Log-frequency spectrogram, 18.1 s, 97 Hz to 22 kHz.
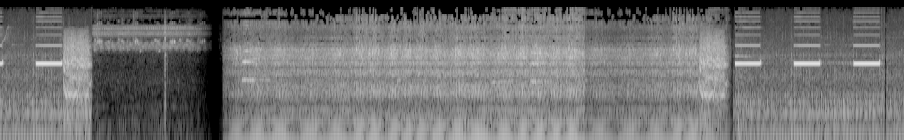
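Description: Reversing-alarm beeps, two at the start and four more near the end, about one every 1.2 seconds. Between them come a whoosh, a short high hiss, and about ten seconds of a steady engine-like running sound.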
